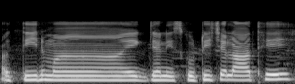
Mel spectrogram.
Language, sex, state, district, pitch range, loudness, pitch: Chhattisgarhi, female, Chhattisgarh, Sarguja, 195-215 Hz, -12 LUFS, 200 Hz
